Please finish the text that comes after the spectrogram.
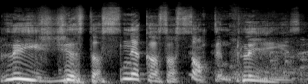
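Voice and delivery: loud laughing plea; hammed-up begging. Shown as a demonstration. Boy begging for a Snickers, hammed-up plea. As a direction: overdo the pitiful beg. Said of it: "I would quiver the lip".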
